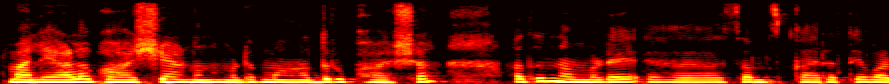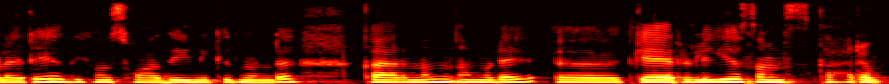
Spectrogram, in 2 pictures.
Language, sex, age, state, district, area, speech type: Malayalam, female, 18-30, Kerala, Idukki, rural, spontaneous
